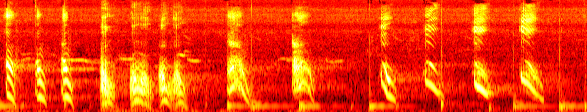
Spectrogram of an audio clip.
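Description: Six small dog puppies whimper and yelp in many short, high, whining calls that each slide downward in pitch. The calls come in irregular clusters with brief pauses between them.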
